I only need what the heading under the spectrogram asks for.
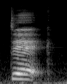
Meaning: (noun) 1. A male person 2. The penis 3. A contemptible or obnoxious person; a jerk; traditionally, especially, a male jerk 4. Absolutely nothing 5. Sexual intercourse with a man
- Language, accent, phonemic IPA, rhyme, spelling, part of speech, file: English, UK, /dɪk/, -ɪk, dick, noun / verb / numeral, En-uk-dick.ogg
